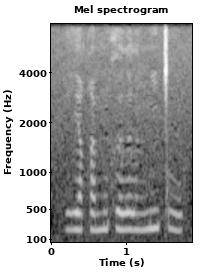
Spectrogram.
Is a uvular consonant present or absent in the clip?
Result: present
